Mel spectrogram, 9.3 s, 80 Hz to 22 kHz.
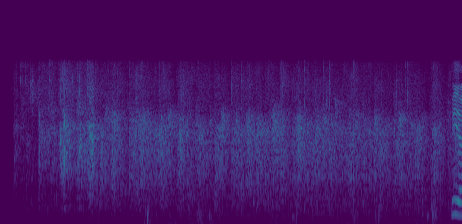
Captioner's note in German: Beifall bei der CDU und dem BÜNDNIS 90/DIE GRÜNEN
